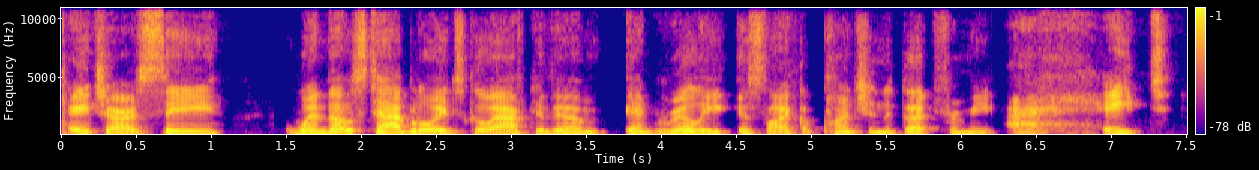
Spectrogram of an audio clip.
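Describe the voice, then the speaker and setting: A man hosting a casual livestream, chatting with viewers and reading their comments aloud, animated and quick to laugh. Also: fairly high pitch, dry recording, studio quality. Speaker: livestream host.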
